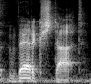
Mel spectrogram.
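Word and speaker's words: Werkstatt: got was the moog workstat um i say workstat but because in german it's verkstat verstat verkstadt the work stat 01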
